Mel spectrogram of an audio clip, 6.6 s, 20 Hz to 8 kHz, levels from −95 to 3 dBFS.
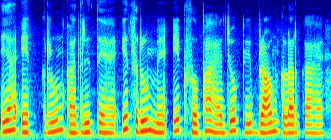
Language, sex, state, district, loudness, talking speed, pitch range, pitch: Hindi, female, Jharkhand, Palamu, -17 LUFS, 155 wpm, 185-215 Hz, 190 Hz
